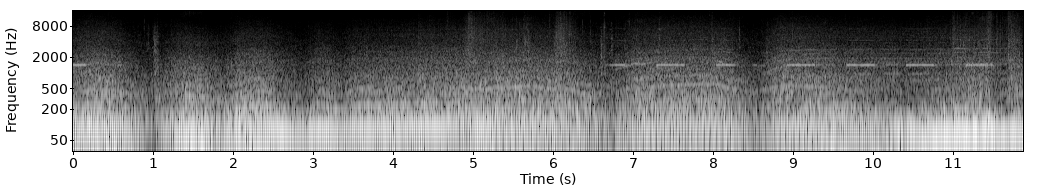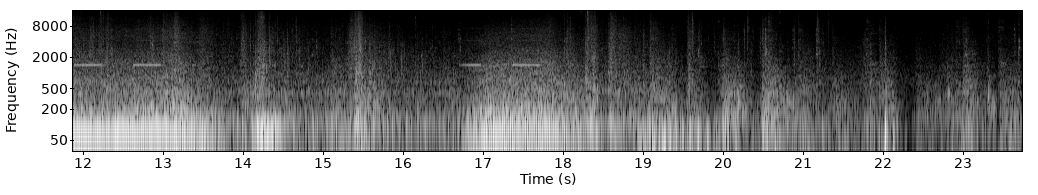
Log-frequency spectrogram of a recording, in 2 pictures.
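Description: Reversing beeps from a vehicle in the video game Teardown, a steady repeating electronic tone over a loud rumbling engine, with crashes and debris noises breaking in toward the end.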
